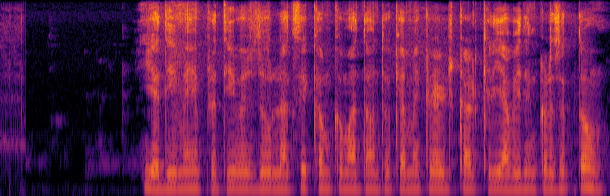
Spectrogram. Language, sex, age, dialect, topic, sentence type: Hindi, female, 31-35, Awadhi Bundeli, banking, question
